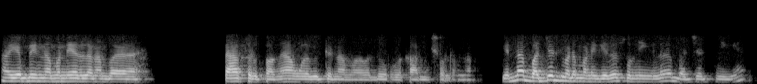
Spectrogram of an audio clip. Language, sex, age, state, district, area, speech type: Tamil, male, 30-45, Tamil Nadu, Salem, urban, conversation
